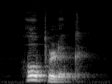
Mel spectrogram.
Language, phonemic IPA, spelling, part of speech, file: Dutch, /ˈhopələk/, hopelijk, adverb, Nl-hopelijk.ogg
- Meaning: hopefully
